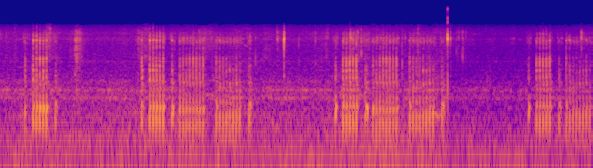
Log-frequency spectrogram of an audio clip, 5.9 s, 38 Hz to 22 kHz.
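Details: Boston Terrier pups aged 23 days producing throaty, breathy growl-grunts in uneven pairs and triplets over six seconds, quiet gaps between.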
